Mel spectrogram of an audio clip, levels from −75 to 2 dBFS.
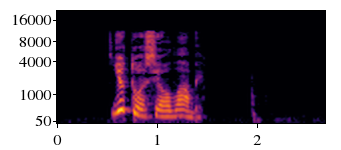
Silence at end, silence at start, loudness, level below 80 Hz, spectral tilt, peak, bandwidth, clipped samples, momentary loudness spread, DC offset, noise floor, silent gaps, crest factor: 1.25 s; 0.55 s; -21 LUFS; -64 dBFS; -3 dB/octave; -2 dBFS; 11.5 kHz; under 0.1%; 17 LU; under 0.1%; -72 dBFS; none; 22 dB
